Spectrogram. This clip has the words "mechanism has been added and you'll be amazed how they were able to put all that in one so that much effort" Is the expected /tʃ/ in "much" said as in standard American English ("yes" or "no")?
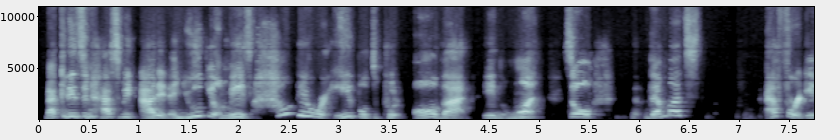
no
